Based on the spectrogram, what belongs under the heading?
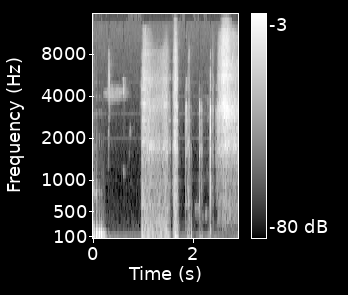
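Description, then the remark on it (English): Dry rattle of dice tumbling across a tabletop during a tabletop role-playing game, rolling a natural 20, followed by four or five sharp, uneven clicks as they bounce and settle, then a soft breathy hiss. No one speaks. “Dice are on fire. That's a natural 20.”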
